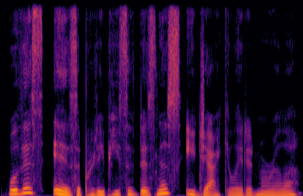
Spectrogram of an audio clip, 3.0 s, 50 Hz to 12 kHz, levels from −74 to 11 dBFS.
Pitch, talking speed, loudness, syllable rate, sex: 190 Hz, 200 wpm, -18 LUFS, 7.3 syllables/s, female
